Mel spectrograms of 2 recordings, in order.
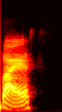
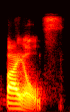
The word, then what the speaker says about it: Biles: Simone Biles.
